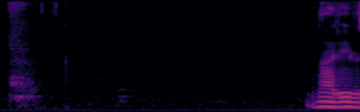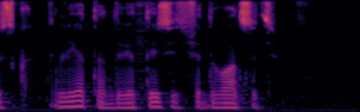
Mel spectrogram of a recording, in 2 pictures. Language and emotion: Russian, neutral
